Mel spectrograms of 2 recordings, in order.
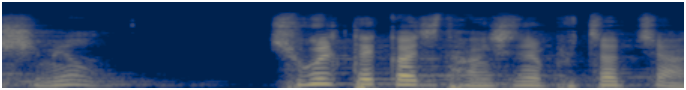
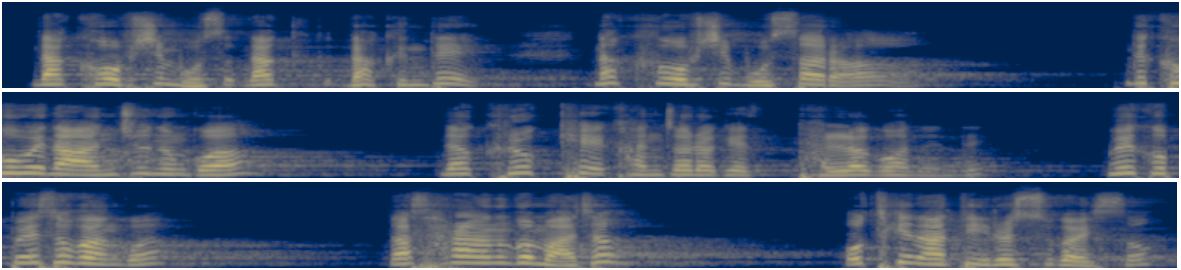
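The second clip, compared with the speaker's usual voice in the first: put-on loud, higher, sulky child's protest; whining child; 5 semitones higher, 5 dB louder than usual. Child accuses parents of not loving, loud whine. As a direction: pout it out like a spoiled kid.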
